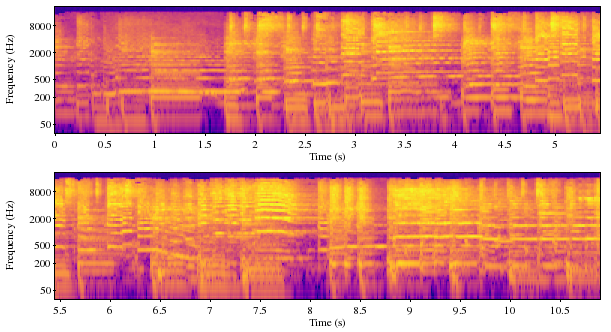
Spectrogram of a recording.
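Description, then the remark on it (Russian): A Saudi Arabian song plays loud and steady throughout, dense layered instruments under a gliding, ornamented melody line, with no talking over it. “Нет, не слабо. Саудовская Аравия.”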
